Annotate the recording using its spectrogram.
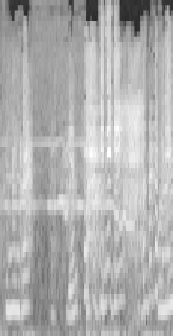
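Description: High-pitched children's voices calling out in short phrases that rise and fall, with a brief break about half a second in.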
